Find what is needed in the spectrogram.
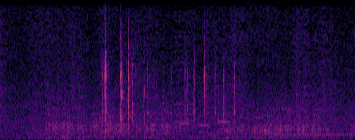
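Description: Faint clicks and short beeps of a corded desk telephone's keypad being dialled, a quick run of presses about a second in, over faint background music. A steady tone of the line comes in near the end.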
